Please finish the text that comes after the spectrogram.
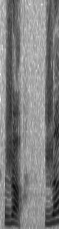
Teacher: आगे की जो जीभ की जो अग्र भाग है वह थोड़ा सा थरथराहट के साथ में उस ध्वनि को निकालता है तो इसलिए इसको लुंठित व्यंजन कहते हैं और लुंठित व्यंजन हमारे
